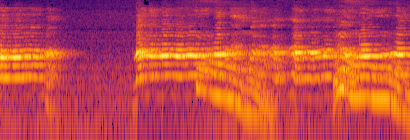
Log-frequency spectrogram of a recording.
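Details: Dog howling toward a webcam: one short howl fading out, a pause, then a sustained high, strained howl with quavering overtones and several downward-sliding glides.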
